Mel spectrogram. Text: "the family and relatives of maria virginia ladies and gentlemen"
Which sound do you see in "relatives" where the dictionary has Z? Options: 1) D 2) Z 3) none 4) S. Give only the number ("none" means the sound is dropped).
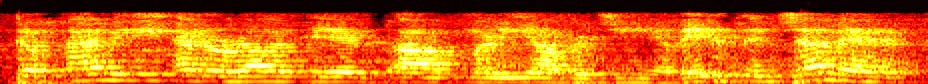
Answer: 3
